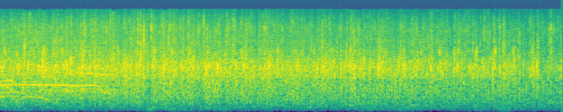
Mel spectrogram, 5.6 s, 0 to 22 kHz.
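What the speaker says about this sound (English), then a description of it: "Let's recognize them now with a round of applause." Audience applause at the Fair Lawn High School 2023 commencement: a steady wash of many hands clapping at moderate distance, slowly tapering in loudness.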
